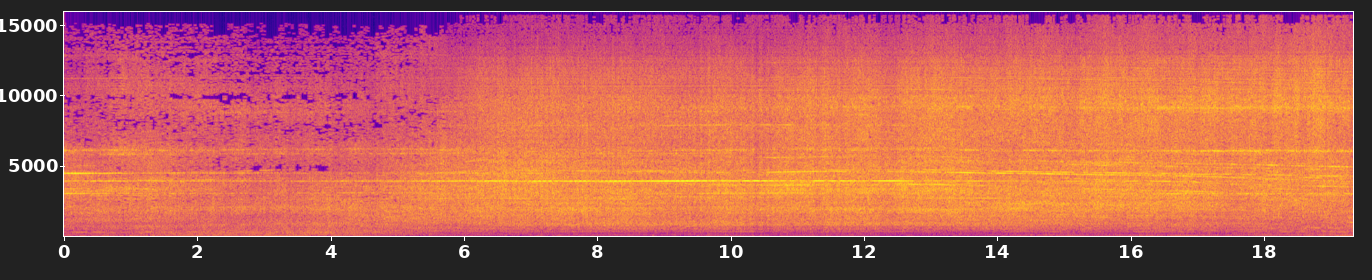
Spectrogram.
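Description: Jet engines of a Boeing 747 running loud for takeoff: a steady rushing jet blast with a thin high whine over it.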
